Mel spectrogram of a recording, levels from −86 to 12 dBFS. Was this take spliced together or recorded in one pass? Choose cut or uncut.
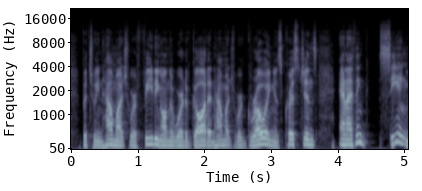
uncut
